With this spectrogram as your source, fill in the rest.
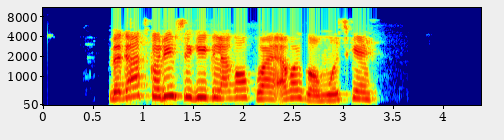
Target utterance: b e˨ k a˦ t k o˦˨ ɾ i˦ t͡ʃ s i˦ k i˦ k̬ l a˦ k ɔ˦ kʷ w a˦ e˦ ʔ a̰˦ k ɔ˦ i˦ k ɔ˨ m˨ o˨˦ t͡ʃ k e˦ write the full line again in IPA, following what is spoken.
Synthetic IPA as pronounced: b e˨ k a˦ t k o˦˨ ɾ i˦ s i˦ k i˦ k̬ l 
